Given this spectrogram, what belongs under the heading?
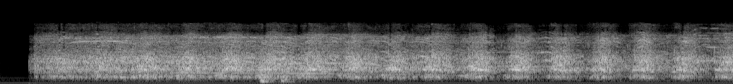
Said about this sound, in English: They are going wild. They've already been cheering for like 5 minutes.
